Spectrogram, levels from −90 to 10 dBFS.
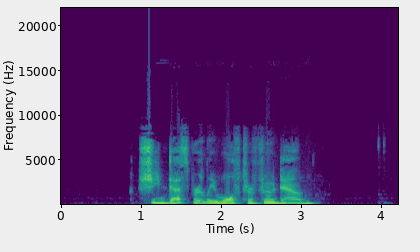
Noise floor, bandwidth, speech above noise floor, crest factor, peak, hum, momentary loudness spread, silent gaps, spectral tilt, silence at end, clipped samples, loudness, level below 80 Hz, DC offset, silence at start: -81 dBFS; 8 kHz; 69 dB; 14 dB; 0 dBFS; none; 8 LU; none; -5 dB/octave; 1.05 s; under 0.1%; -13 LUFS; -52 dBFS; under 0.1%; 1 s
